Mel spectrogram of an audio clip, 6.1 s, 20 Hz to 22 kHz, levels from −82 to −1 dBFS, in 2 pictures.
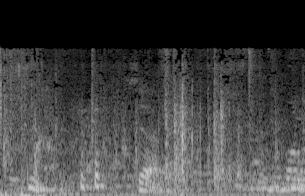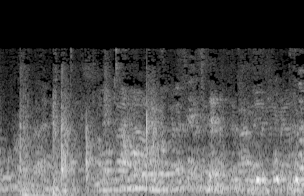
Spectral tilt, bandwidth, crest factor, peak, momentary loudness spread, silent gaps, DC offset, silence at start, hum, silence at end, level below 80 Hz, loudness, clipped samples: -7 dB/octave; 8.4 kHz; 20 dB; 0 dBFS; 12 LU; none; under 0.1%; 0 s; none; 0 s; -32 dBFS; -21 LUFS; under 0.1%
